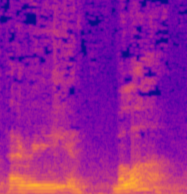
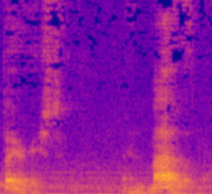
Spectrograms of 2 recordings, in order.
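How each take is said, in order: First: The names are pronounced the European way. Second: The names are pronounced the local Tennessee way. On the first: "it's Paris and Milan" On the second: "in Tennessee, it's just plain old Paris and Milan"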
